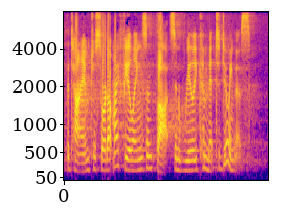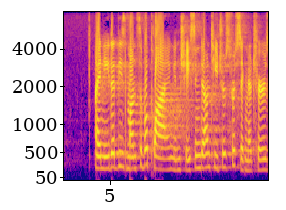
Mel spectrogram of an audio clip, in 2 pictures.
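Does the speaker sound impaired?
No.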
